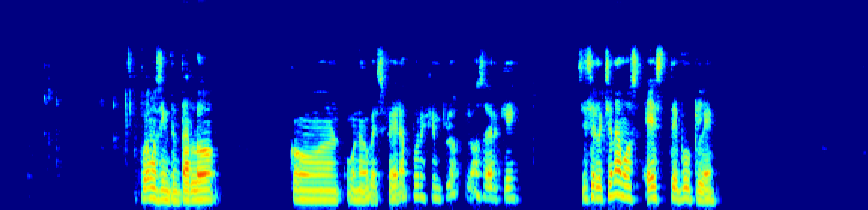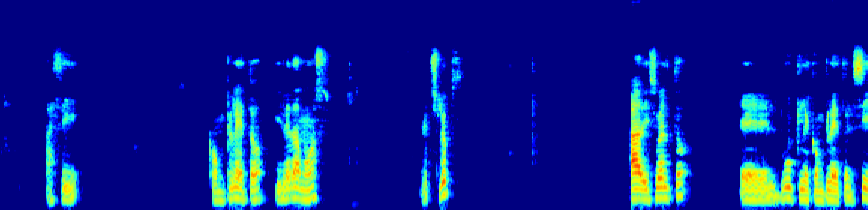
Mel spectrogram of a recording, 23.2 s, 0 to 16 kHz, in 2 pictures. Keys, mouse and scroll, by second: 0.6 KP_7, 1.2 Tab, 1.7 shift+middle click, 2.1 right click, 2.5 shift+a, 5.3 Tab, 5.5 middle click, 5.9 scroll up 2, 6.2 shift+middle click, 7.7 alt+click, 8.2 scroll down 2, 8.6 middle click, 11.0 middle click, 11.8 shift+middle click, 12.7-13.2 scroll up 1, 13.2 scroll down 1, 13.6 middle click, 16.2 x, 17.5 middle click, 19.3 middle click, 20.3 shift+middle click, 22.6 middle click.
